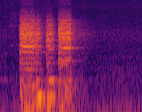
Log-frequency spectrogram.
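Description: A short burst of electric guitar: three quick strummed chords within about a second, then it stops.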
